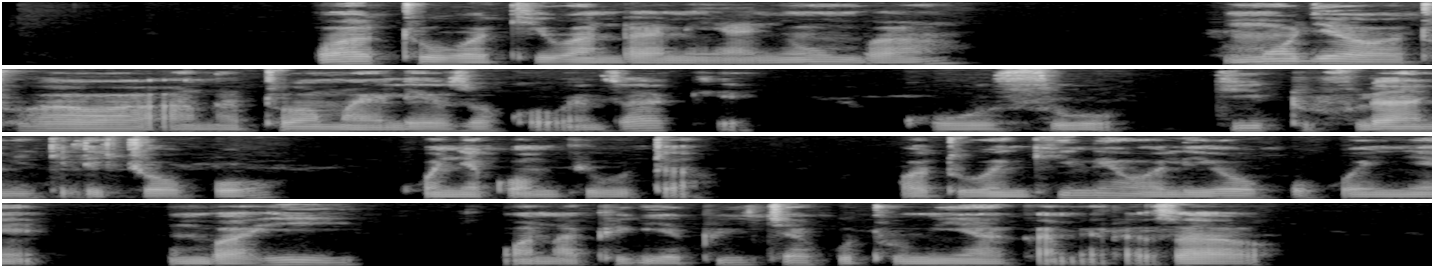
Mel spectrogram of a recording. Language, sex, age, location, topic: Swahili, male, 18-24, Mombasa, government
